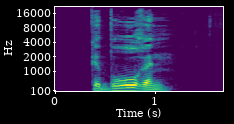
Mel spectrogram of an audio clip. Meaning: past participle of gebären
- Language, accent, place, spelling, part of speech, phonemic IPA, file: German, Germany, Berlin, geboren, verb, /ɡəˈboːʁən/, De-geboren.ogg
